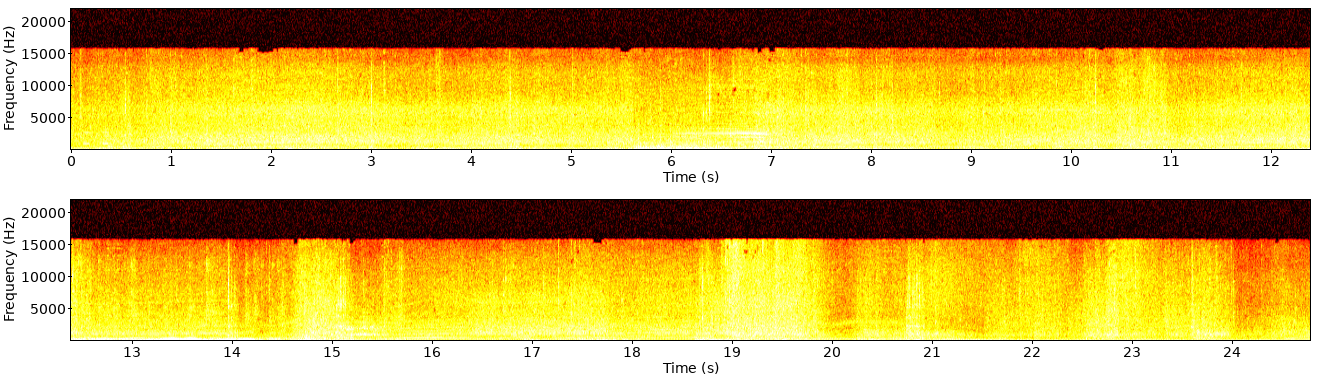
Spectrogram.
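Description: A sports car engine roars and revs up and down as the car speeds along.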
